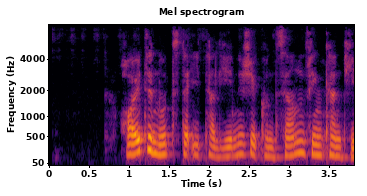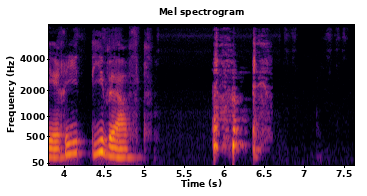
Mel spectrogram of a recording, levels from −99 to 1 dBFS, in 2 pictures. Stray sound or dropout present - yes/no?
yes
